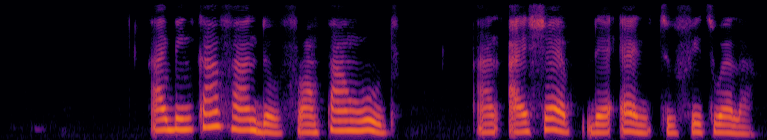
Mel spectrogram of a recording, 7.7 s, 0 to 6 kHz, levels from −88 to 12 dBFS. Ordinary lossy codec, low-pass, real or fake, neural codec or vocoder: none; 5.4 kHz; fake; codec, 16 kHz in and 24 kHz out, 1 kbps, XY-Tokenizer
